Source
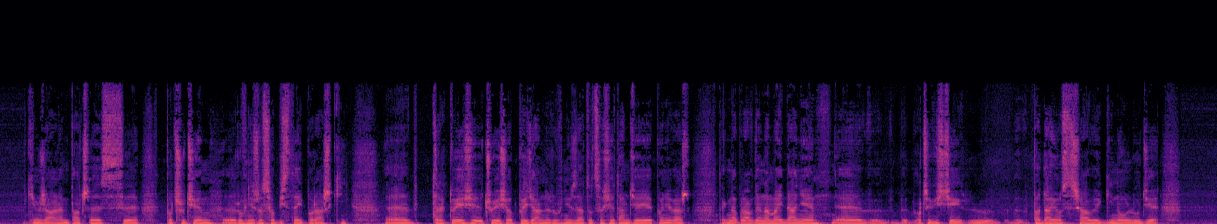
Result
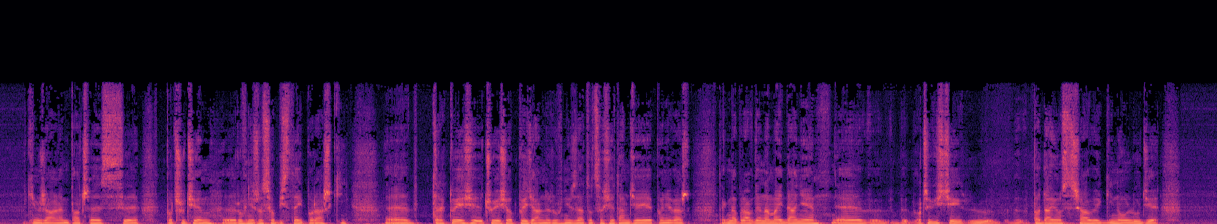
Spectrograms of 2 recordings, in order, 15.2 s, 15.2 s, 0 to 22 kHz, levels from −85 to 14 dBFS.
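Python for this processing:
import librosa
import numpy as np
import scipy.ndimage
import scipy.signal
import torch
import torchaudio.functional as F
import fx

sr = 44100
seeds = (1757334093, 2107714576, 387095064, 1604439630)

y = x * librosa.db_to_amplitude(9.0)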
